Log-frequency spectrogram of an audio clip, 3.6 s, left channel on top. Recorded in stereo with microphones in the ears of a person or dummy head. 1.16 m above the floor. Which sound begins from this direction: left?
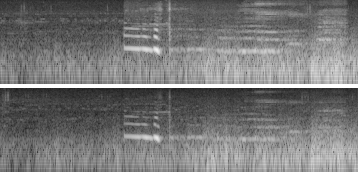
Laughter, at 1.2 s.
